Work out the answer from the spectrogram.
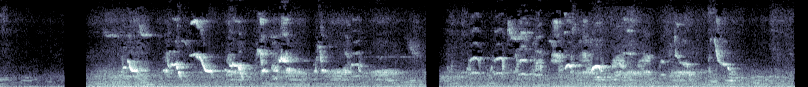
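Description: Small birds chirping: many short, quick calls overlapping, faint. The sound drops out briefly about a second in and again about five seconds in.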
